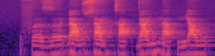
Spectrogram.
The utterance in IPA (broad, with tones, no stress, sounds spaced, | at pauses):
f əː˨˩ ɣ əː˧˥ ɗ a˧˥ w s a˧ j k a˨˩ k̚ ɗ a˧˥ j n a˨˩ t̚ ɲ a˧ w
